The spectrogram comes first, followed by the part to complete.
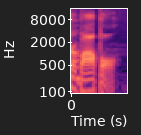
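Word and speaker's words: Krabappel: Crabapple, but they pronounce it Crabapple.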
